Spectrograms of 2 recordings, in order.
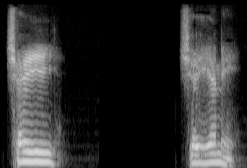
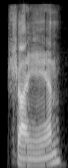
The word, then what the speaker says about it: Cheyenne: where every shot counts with a lone gun Che enny I think Cheyenne that could be it c-h-e-y-e-n-n-e yeah Cheyenne okay thank you because I I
